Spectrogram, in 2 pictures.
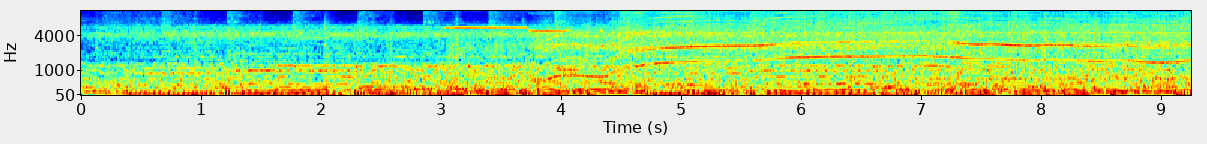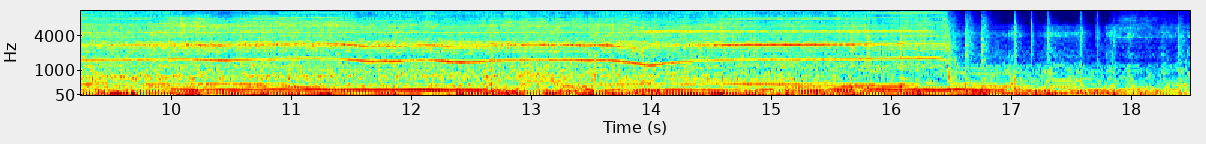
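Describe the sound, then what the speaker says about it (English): A power drill bores an 11/16-inch hole through a 2013-2014 Mustang panel for an LED puddle light, a sustained whining drone that shifts pitch as the bit bites, running steadily and close for nearly twenty seconds. "You want to drill this hole out to 11/16."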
